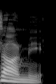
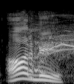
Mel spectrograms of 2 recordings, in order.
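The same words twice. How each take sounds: First: Said in the usual way. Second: "on me" louder and higher, punched out; emphatic repeat. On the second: Real, not acted. Storyteller repeating where he got tagged, emphatic "on me". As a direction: hit "on me" hard, in disbelief.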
